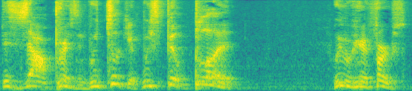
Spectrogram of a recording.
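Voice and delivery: high-pitched, impassioned character rant; acted indignant outburst. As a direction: protest like an outraged survivor. Acts out an angry show speech.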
